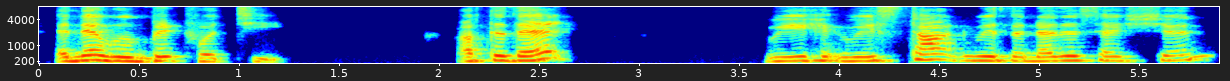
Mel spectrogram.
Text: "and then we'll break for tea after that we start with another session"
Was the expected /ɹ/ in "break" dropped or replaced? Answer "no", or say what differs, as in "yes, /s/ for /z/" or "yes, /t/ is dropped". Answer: yes, /ɹ/ is dropped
